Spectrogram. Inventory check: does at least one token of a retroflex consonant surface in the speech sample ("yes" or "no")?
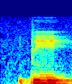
no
